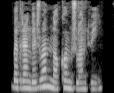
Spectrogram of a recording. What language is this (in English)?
Pashto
